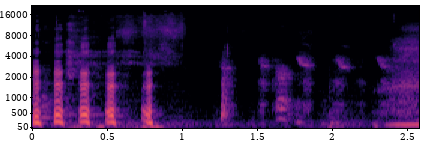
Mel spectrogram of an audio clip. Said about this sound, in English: Yeah, those are my ducks chirping in the back. Okay. They're literally like right there, like right off to the side of me.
